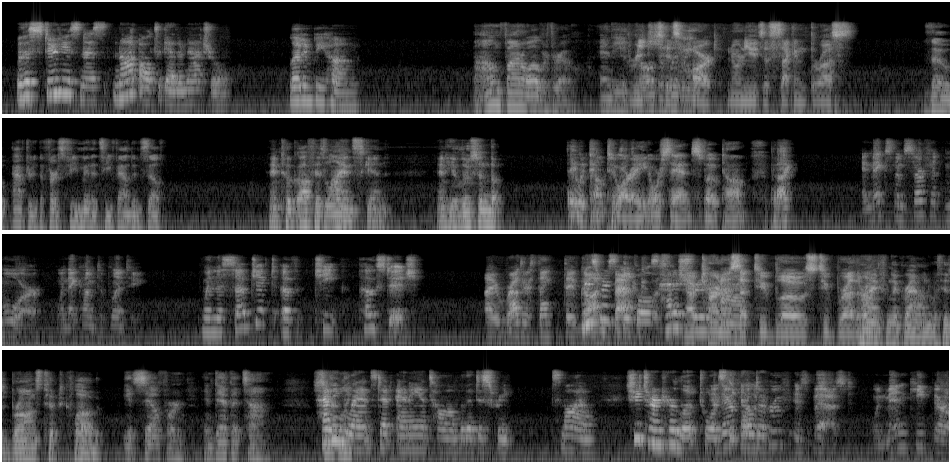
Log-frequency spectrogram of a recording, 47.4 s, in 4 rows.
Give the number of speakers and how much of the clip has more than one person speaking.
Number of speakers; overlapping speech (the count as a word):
ten, about 11%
